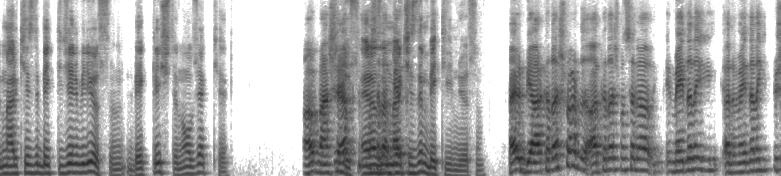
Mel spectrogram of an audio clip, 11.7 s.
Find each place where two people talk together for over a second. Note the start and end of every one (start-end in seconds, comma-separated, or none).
5.0-6.2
